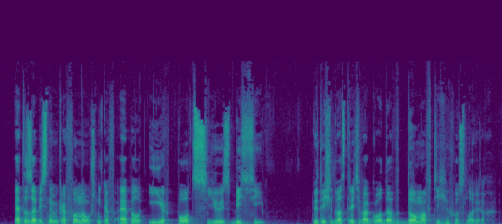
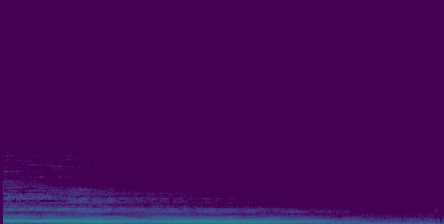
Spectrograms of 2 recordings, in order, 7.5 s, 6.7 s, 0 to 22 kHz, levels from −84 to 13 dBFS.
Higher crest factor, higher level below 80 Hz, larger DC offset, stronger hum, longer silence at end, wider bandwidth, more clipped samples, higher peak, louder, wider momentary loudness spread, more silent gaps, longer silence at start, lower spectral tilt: about the same, 18 dB vs 14 dB; first, -52 dBFS vs -60 dBFS; neither; neither; first, 0.2 s vs 0 s; first, 15.5 kHz vs 9.2 kHz; neither; first, -4 dBFS vs -28 dBFS; first, -21 LUFS vs -43 LUFS; second, 10 LU vs 17 LU; neither; first, 0.2 s vs 0.05 s; second, -4 dB/octave vs -8 dB/octave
